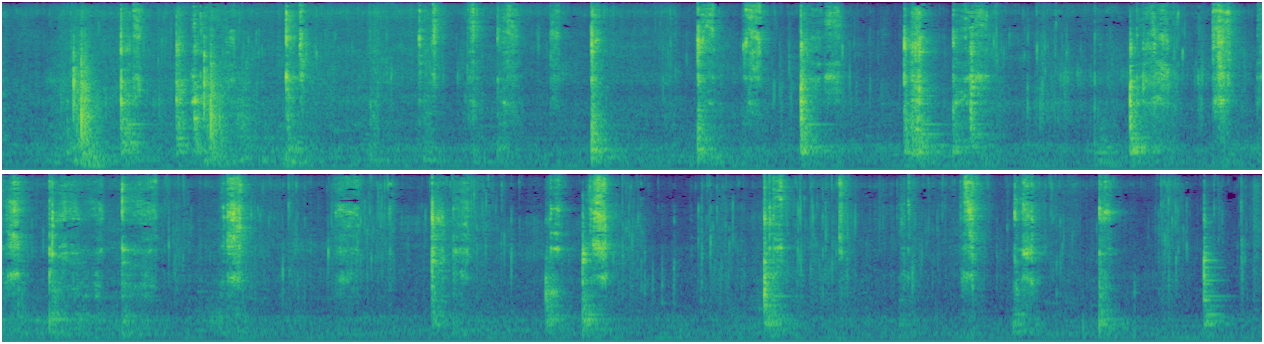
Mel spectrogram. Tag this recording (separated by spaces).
preparation food cooking kitchen pasta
